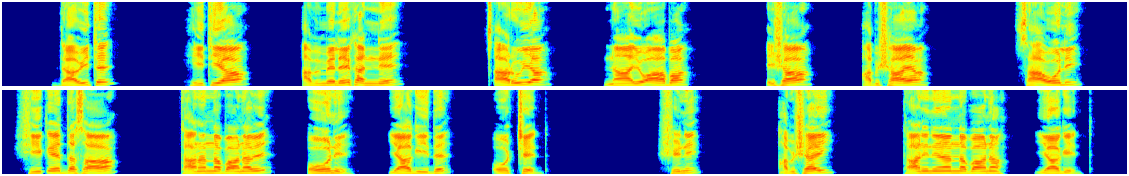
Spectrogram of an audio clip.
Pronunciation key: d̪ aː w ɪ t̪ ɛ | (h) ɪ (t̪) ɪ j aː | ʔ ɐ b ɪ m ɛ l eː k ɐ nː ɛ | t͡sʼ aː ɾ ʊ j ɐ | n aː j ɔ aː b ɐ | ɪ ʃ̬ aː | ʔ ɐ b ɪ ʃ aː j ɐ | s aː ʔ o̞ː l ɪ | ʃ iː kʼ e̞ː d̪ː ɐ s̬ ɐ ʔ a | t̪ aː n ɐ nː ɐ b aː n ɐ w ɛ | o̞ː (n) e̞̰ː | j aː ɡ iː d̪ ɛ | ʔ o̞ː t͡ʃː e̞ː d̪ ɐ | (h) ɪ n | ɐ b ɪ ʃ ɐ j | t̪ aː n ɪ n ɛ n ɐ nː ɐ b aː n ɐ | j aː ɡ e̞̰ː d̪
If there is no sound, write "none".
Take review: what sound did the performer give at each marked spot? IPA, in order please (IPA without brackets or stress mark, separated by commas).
h, t̪, n, ʃ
